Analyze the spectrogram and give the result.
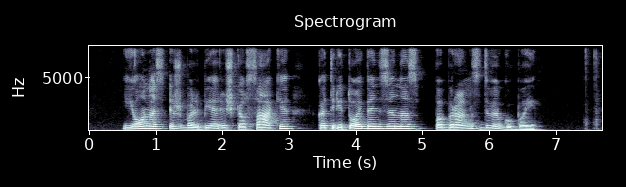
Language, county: Lithuanian, Kaunas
